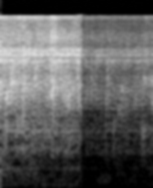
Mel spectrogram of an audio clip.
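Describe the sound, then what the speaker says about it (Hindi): Raw mango pieces dropped into a hot pan of oil set off a loud burst of sizzling that quickly settles to a quieter, steady fry. "इसमें हम आम के पीसेस को डाल देंगे"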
